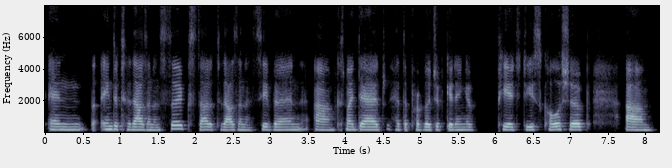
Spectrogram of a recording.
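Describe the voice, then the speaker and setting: A young woman from Jordan, speaking as a podcast guest in a thoughtful, measured way with frequent pauses. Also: fairly low pitch, level tone. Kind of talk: reflective podcast conversation.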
